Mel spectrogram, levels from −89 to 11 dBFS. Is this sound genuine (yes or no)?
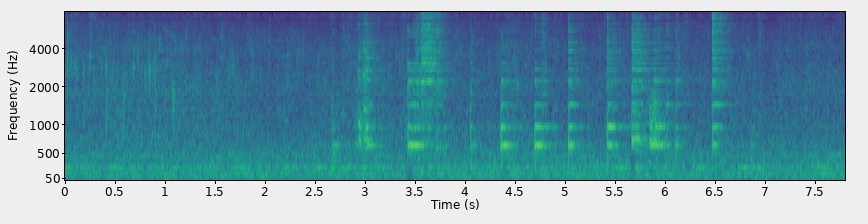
yes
